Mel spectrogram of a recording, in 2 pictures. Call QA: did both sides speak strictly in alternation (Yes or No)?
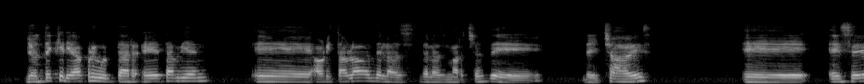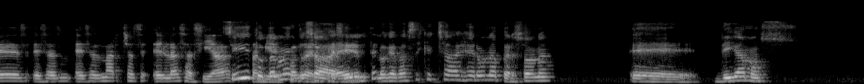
No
